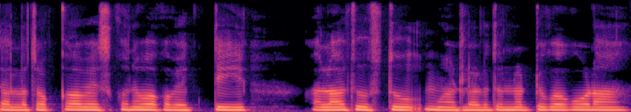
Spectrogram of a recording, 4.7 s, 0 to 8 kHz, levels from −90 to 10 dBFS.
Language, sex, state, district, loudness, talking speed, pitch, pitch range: Telugu, female, Andhra Pradesh, Visakhapatnam, -13 LUFS, 115 wpm, 190 Hz, 185-195 Hz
